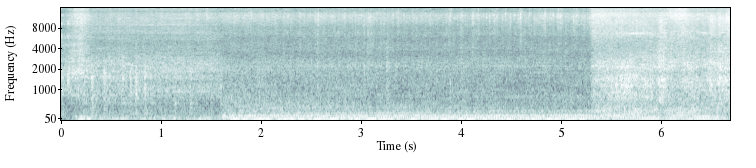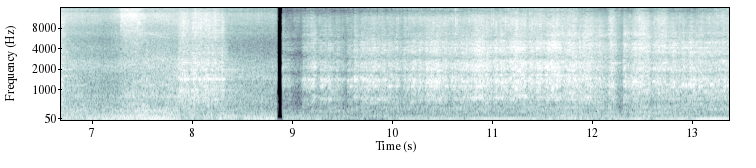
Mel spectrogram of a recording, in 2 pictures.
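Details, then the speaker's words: Rough, uneven knock under idle as the 1975 Chevrolet C10 engine cranks, catches and revs; previous owner couldn't fix the knocking, cause not yet known. "That sounds terrible."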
